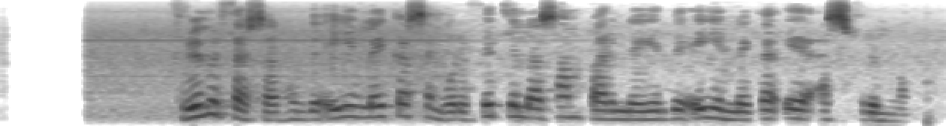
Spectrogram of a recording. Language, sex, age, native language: Icelandic, female, 40-49, Icelandic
